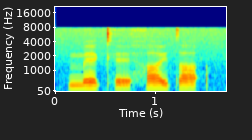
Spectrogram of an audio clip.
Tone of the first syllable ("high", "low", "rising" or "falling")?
high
